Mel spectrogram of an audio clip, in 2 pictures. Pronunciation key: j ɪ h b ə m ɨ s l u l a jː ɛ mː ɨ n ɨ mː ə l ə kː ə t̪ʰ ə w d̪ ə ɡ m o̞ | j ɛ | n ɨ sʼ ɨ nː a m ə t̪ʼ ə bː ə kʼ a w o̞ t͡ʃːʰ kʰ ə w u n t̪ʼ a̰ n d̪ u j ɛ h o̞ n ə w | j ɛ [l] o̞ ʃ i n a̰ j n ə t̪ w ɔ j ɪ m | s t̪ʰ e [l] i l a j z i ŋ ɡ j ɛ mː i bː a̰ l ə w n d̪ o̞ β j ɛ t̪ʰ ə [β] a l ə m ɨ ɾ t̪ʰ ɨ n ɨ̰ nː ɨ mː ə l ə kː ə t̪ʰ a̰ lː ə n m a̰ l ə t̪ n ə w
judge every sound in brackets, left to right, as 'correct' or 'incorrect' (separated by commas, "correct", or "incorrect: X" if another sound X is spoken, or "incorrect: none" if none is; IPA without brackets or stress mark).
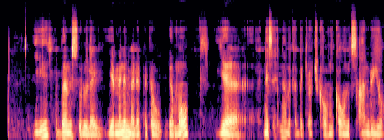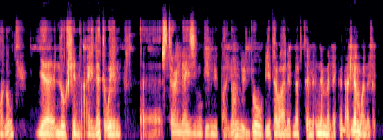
correct, incorrect: ɾ, correct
